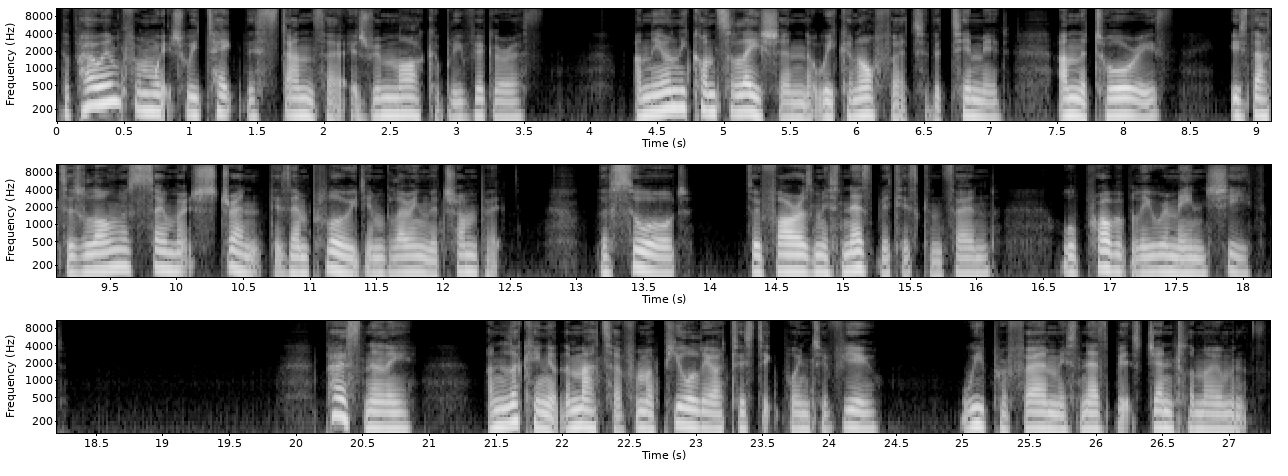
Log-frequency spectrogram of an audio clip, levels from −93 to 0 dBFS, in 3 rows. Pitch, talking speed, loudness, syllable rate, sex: 150 Hz, 155 wpm, -20 LUFS, 5.1 syllables/s, female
